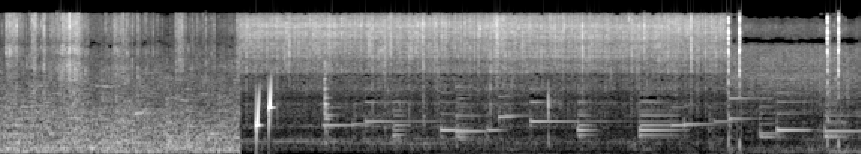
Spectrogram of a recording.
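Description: A couple of seconds of loud, noisy ambience, then a sudden cut to chicken thighs sizzling in olive oil in a frying pan, under background music of single stepping notes. There are a few sharp clicks, two close together just after the cut and one near the end.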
